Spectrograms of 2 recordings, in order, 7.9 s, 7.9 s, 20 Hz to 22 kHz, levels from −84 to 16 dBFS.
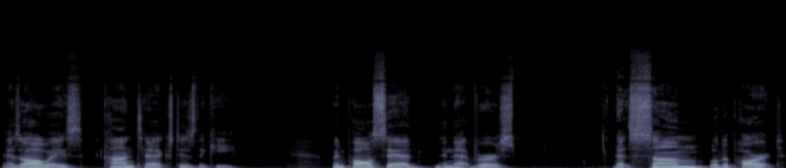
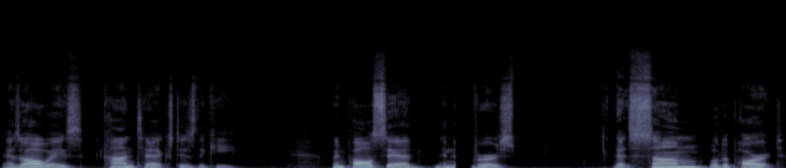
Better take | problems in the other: first | audio cutting out; at 4.5 s

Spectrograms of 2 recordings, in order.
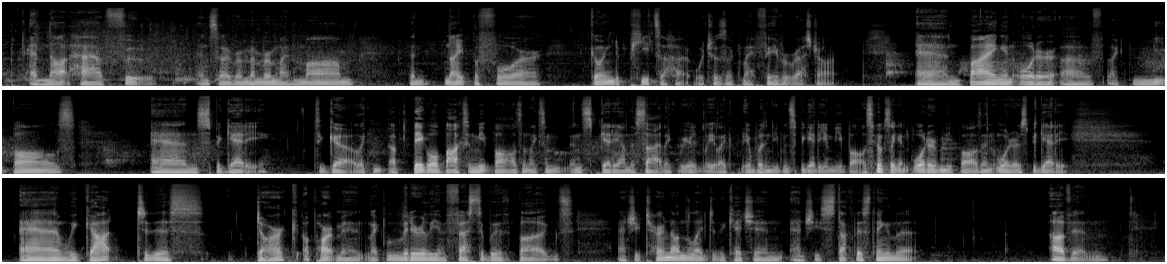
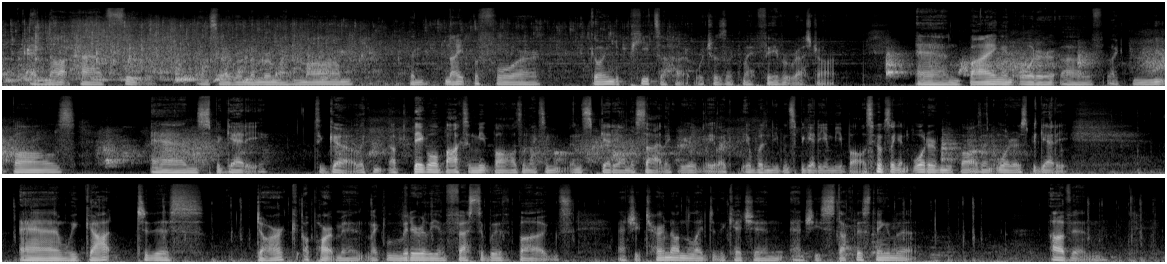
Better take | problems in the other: first | household noises; loud; throughout; 8 dB below the speech; faint in the first

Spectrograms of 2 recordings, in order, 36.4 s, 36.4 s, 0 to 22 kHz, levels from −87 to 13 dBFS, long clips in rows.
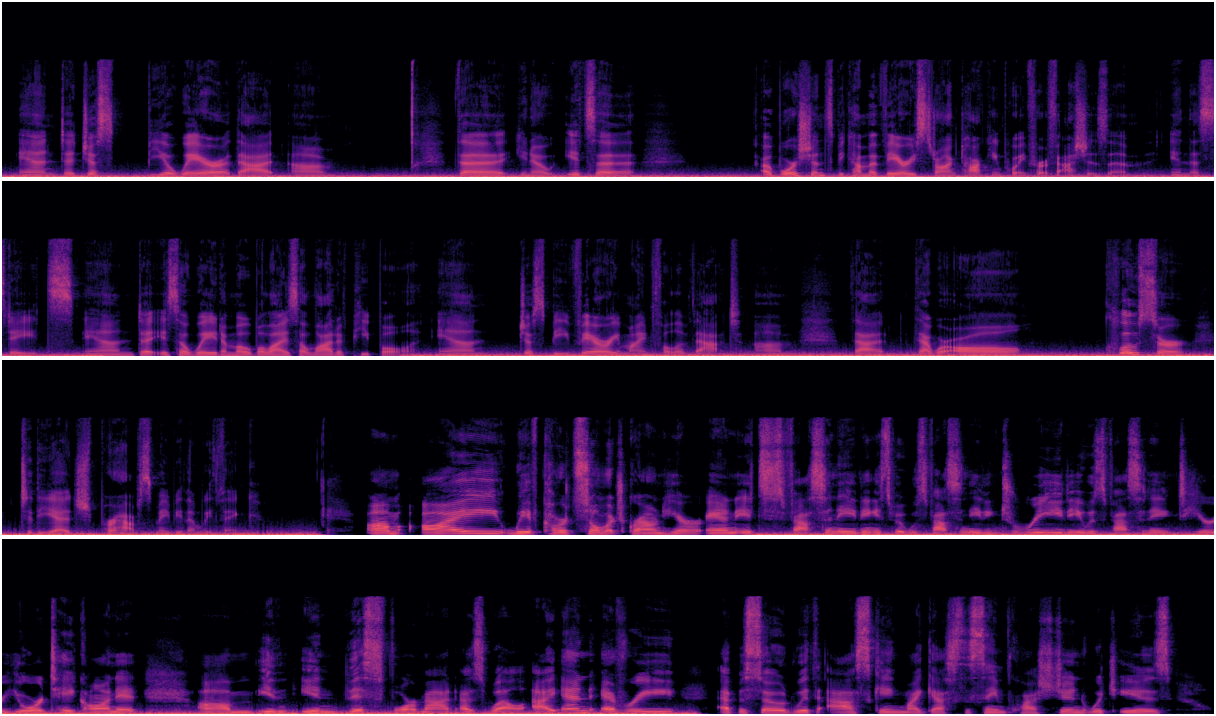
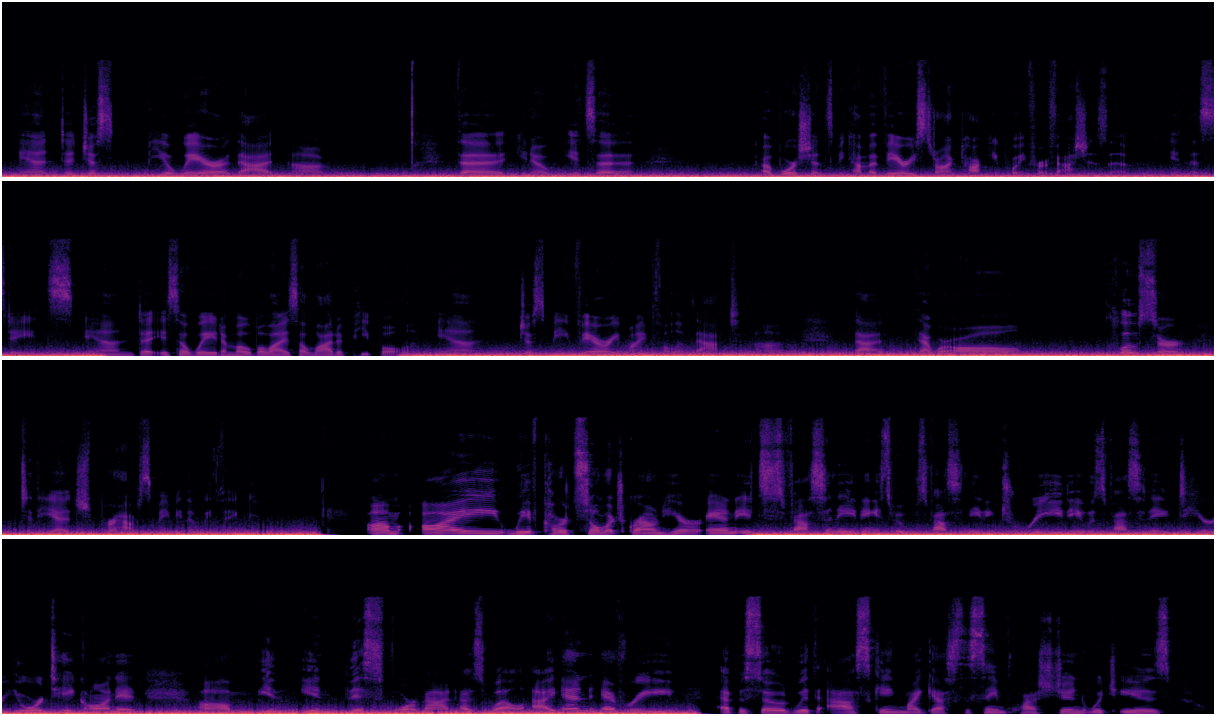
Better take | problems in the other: first | wind noise on the microphone; heavy; until 10 s, from 12 to 21 s and from 24 to 32 s; 3 dB above the speech; occasional gusts in the first

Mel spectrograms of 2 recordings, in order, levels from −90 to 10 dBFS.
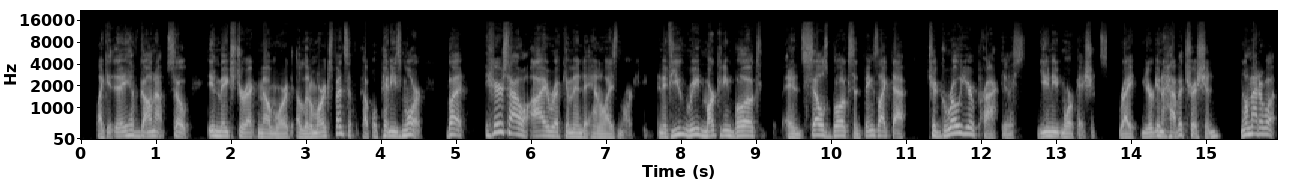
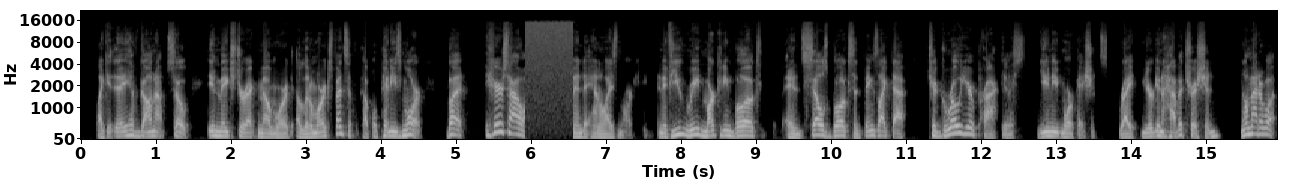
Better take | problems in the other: first | audio cutting out; filled with static; at 6 s for 0.5 s

